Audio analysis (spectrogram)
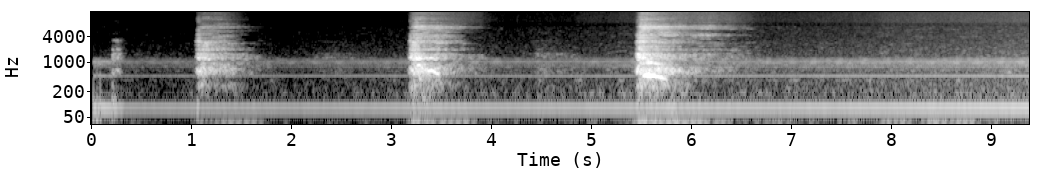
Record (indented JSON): {
  "exhalation_length": "9.4 s",
  "exhalation_amplitude": 26169,
  "exhalation_signal_mean_std_ratio": 0.32,
  "survey_phase": "beta (2021-08-13 to 2022-03-07)",
  "age": "65+",
  "gender": "Male",
  "wearing_mask": "No",
  "symptom_none": true,
  "smoker_status": "Never smoked",
  "respiratory_condition_asthma": false,
  "respiratory_condition_other": false,
  "recruitment_source": "REACT",
  "submission_delay": "0 days",
  "covid_test_result": "Negative",
  "covid_test_method": "RT-qPCR",
  "influenza_a_test_result": "Negative",
  "influenza_b_test_result": "Negative"
}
